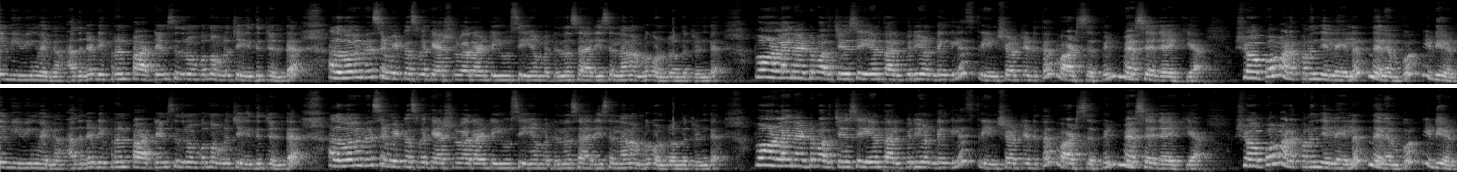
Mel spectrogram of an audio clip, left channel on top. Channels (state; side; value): normal; both; correlation 0.47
